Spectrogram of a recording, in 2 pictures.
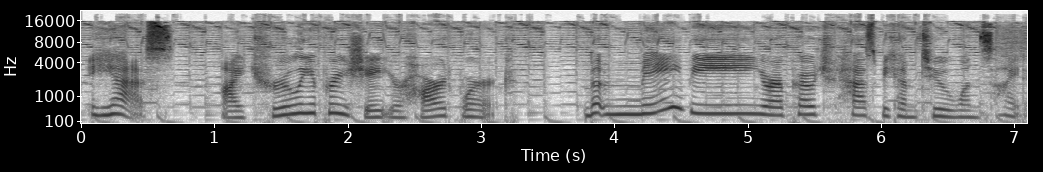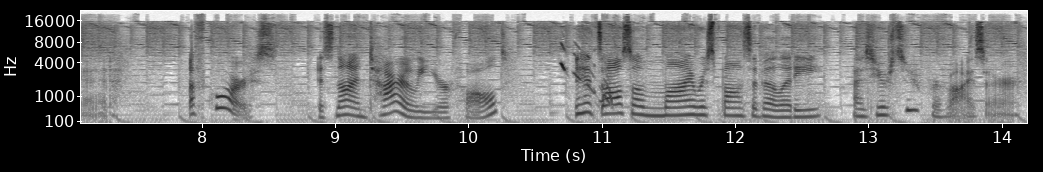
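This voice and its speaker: A poised young lady boss played by a woman with a very high voice. She is composed, earnest and supportive, frank but kind, in a manga romance dub. Soft music runs behind her. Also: expressive, a little slow. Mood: encouraging. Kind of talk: anime-style dubbed dialogue.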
